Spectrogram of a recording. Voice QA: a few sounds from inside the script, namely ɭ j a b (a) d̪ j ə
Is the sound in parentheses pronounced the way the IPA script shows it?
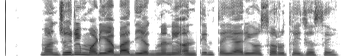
yes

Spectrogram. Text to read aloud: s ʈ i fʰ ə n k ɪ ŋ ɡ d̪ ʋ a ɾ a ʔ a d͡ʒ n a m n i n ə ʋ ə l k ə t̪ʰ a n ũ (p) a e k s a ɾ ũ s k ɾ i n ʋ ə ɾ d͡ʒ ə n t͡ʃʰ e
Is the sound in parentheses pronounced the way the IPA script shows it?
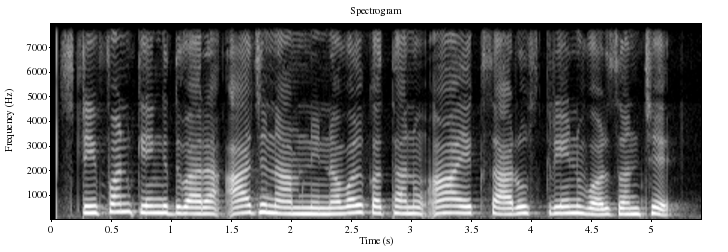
no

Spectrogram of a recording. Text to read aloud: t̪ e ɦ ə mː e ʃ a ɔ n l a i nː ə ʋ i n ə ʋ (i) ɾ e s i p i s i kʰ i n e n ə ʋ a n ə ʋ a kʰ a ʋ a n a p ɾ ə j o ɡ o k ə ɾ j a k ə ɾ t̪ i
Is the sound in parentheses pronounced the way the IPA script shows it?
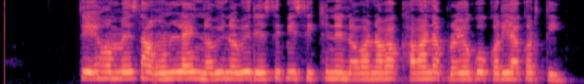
yes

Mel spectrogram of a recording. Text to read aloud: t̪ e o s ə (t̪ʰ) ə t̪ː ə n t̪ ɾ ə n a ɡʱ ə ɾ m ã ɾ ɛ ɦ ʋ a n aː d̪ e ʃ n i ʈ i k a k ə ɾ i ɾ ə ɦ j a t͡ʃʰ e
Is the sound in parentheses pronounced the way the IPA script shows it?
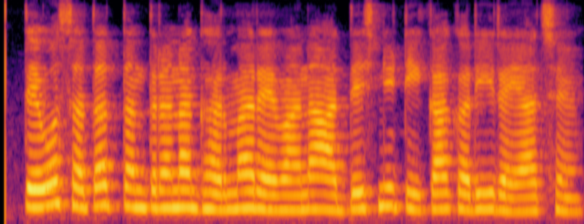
no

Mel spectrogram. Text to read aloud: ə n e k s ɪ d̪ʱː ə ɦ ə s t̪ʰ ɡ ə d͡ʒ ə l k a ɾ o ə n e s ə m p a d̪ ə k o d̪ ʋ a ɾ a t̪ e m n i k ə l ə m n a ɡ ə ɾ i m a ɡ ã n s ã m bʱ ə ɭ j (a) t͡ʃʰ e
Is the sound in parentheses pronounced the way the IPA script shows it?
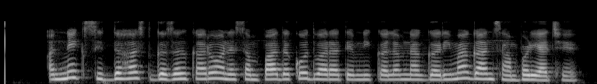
yes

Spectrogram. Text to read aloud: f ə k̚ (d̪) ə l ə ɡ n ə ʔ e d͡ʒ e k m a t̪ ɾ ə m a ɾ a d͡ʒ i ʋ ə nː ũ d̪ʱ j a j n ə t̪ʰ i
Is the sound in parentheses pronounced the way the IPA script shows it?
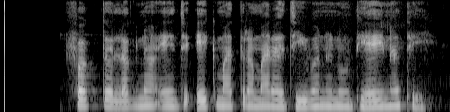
no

